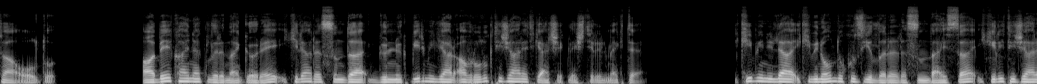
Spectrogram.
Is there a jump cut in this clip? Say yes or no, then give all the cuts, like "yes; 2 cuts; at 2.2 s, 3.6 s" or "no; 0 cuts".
no; 0 cuts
